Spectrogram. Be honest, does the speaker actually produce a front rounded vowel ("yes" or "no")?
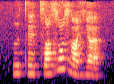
no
